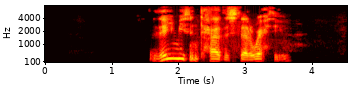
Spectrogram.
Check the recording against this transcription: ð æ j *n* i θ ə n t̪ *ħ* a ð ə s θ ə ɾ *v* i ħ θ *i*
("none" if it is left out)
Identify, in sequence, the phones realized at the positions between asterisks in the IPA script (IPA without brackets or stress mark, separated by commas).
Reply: m, ħ, w, i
